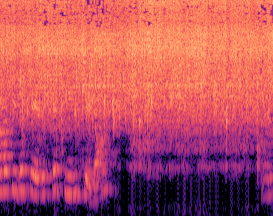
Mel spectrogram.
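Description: Masala-coated sardines shallow-frying in hot oil in an iron pan, a steady sizzle, as a wooden spatula moves and turns them in the pan.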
